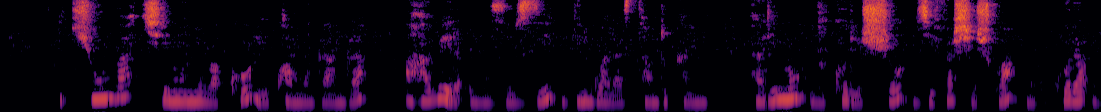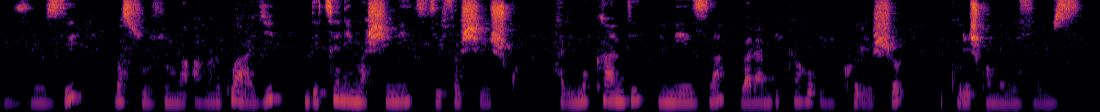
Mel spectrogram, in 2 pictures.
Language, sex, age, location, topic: Kinyarwanda, female, 18-24, Huye, health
